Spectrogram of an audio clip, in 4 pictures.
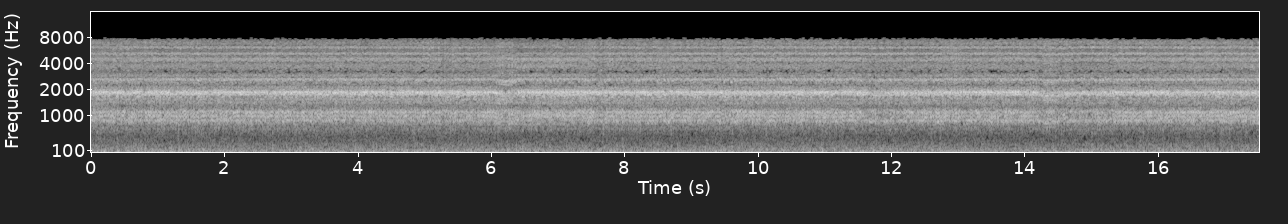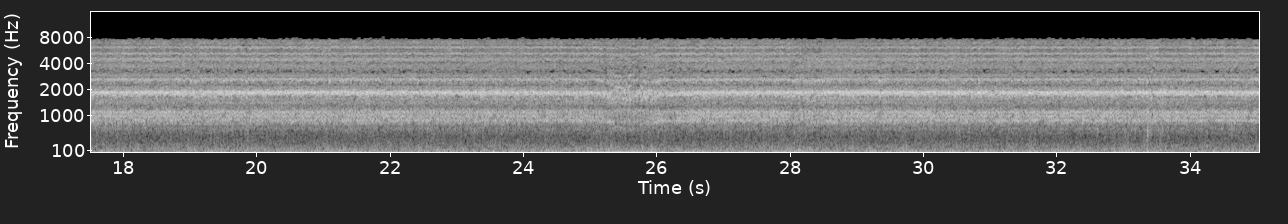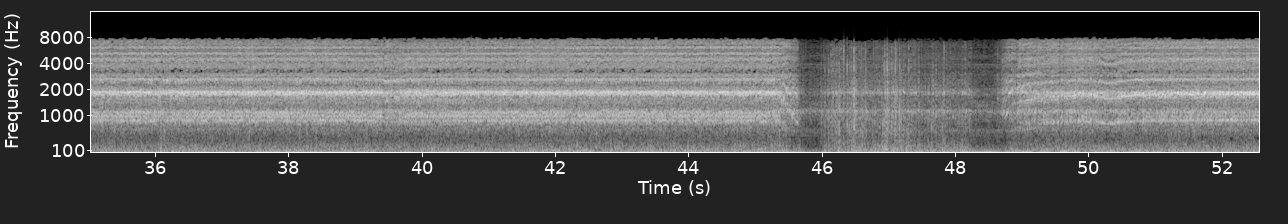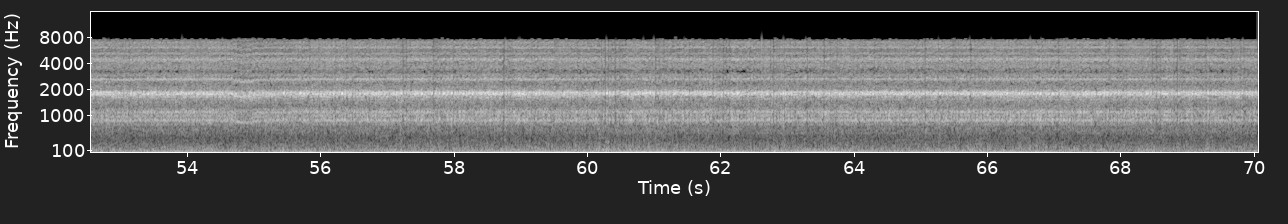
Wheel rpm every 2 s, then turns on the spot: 230, 230, 230, 230, 230, 230, 230, 230, 230, 230, 230, 230, 230, 230, 230, 230, 230, 230, 230, 230, 230, 230, 210, 40, 110, 230, 240, 230, 230, 230, 230, 230, 230, 230, 230.
46-48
